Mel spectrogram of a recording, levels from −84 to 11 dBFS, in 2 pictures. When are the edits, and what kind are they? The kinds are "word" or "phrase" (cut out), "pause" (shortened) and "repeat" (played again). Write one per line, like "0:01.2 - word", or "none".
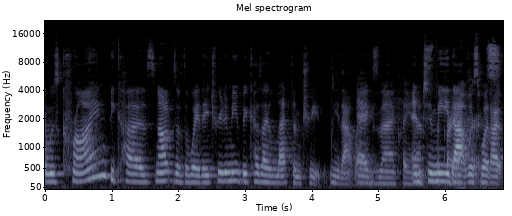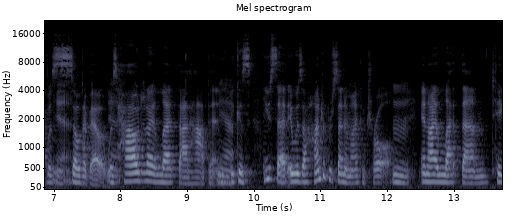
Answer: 0:01.9 - word
0:07.4 - word
0:10.1 - word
